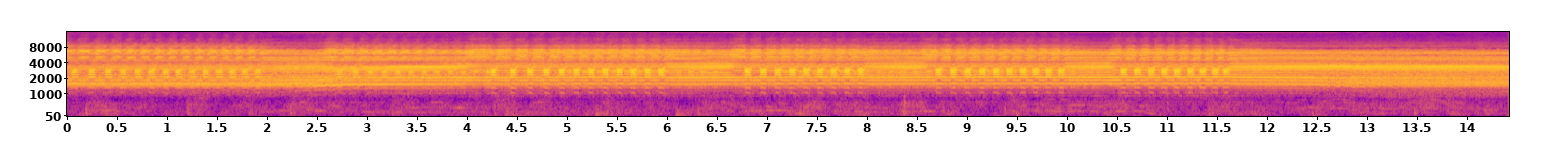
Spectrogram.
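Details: A Pomponia linearis cicada, a species living in Thailand, sings a loud, shrill, continuous buzz with a rapid pulsing throb; the sound was made from scratch.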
